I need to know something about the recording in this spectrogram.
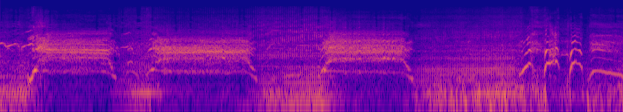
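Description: Excited high-pitched yelling and cheering: three long yells in the first four seconds, then shorter calls near the end, with a small side-by-side's engine faintly underneath.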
